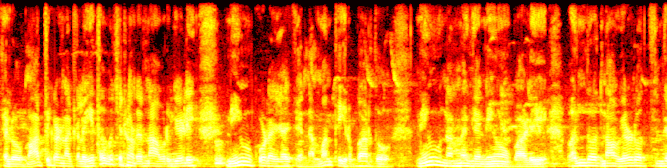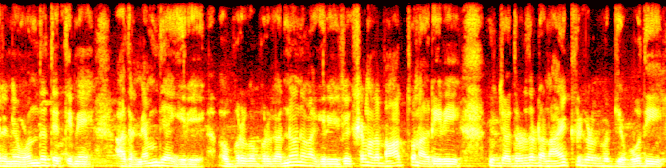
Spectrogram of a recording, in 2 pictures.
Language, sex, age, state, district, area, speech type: Kannada, male, 60+, Karnataka, Mysore, urban, spontaneous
